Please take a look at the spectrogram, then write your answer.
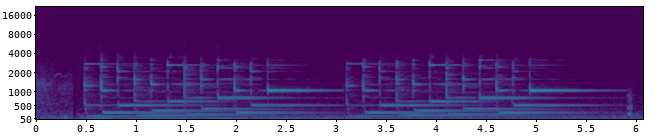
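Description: phone call ringback tone

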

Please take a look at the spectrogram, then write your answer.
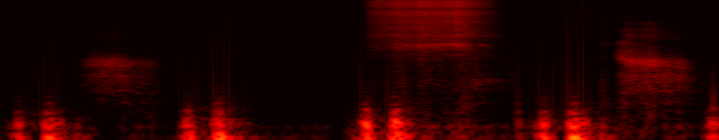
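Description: heartbeat

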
